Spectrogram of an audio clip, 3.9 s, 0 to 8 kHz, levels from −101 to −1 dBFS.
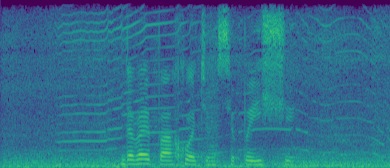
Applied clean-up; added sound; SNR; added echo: none; Squeak; 14 dB; none.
